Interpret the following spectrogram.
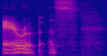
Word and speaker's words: Erebus: officer of the Erebus because I've been saying it wrong it's Erebus um I picked the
